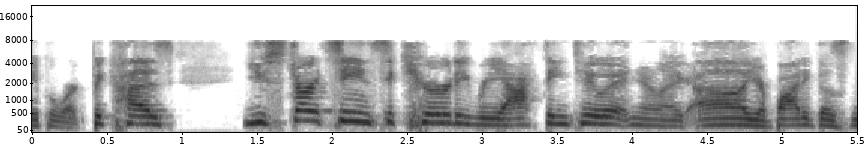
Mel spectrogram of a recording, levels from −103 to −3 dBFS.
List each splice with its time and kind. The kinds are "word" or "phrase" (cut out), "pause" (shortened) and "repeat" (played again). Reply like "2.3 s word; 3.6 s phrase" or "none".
none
